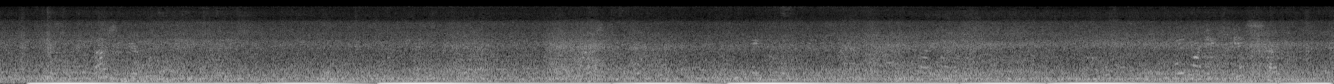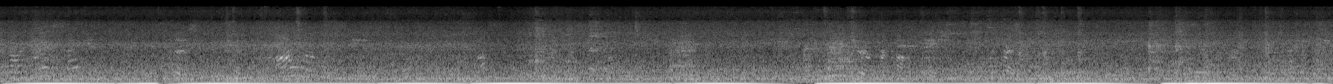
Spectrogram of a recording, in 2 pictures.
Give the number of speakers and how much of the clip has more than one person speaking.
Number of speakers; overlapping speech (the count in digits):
1, no overlap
